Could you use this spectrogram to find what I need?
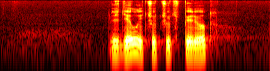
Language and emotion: Russian, neutral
